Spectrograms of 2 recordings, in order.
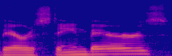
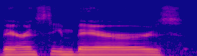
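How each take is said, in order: First: The name's last syllable sounds like 'stain'. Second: The name's last syllable sounds like 'steen'. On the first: This is the name's actual form. "with an A N" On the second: This is how many people remember the name. "with an E N"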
